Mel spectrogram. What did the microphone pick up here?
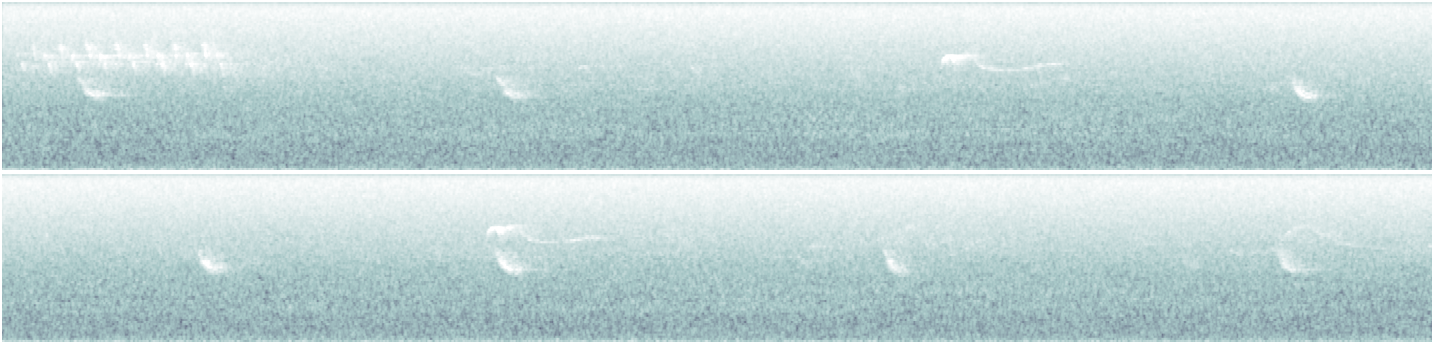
Ovenbird, Veery, Eastern Wood-Pewee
